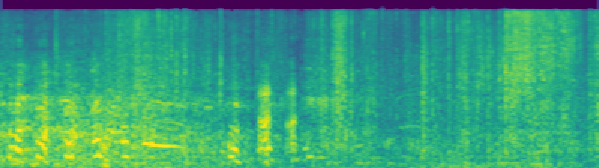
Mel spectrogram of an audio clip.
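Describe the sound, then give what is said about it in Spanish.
Gift wrapping paper being torn open, a few sharp bursts of ripping and crinkling set against a background of faint voices. “Ay, qué bonito papel. Ah, pero me voy a romperlo porque si no.”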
